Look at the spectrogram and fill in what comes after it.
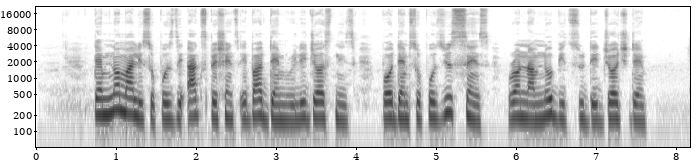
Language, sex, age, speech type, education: Nigerian Pidgin, female, 30-45, spontaneous, tertiary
